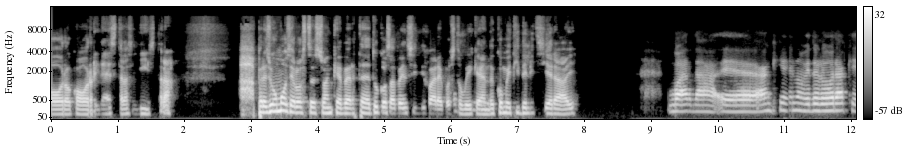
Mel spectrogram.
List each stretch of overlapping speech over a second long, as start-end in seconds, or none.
none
